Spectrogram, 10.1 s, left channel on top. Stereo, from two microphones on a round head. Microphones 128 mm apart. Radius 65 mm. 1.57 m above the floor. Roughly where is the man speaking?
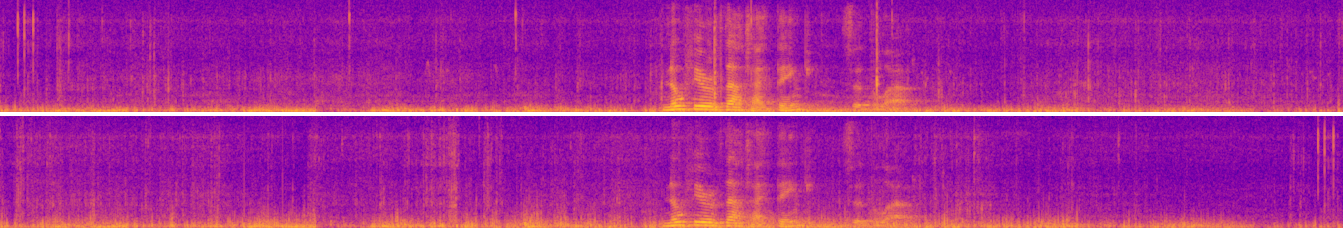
Left.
